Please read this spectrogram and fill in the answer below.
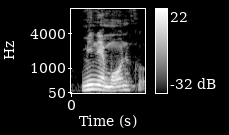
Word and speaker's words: mnemônico: Se você quiser um mnemônico, você digita no Google assim, mnemônico, o M é mudo, em mnemônico, artigo 6º da Constituição, vai vir vários.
